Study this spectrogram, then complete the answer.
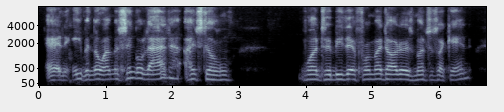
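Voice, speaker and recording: With a normal speaking voice, a man talks at a moderate pace, fairly high in pitch and with fairly even intonation. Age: 60s. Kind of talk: personal monologue.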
